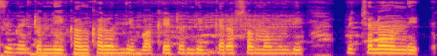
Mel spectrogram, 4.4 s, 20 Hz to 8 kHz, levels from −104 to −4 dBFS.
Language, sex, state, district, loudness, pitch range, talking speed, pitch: Telugu, female, Andhra Pradesh, Anantapur, -19 LUFS, 180-195 Hz, 135 wpm, 185 Hz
